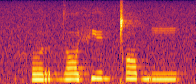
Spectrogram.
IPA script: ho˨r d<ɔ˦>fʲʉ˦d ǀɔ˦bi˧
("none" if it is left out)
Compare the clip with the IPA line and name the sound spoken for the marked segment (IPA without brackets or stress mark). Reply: ɔ˧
